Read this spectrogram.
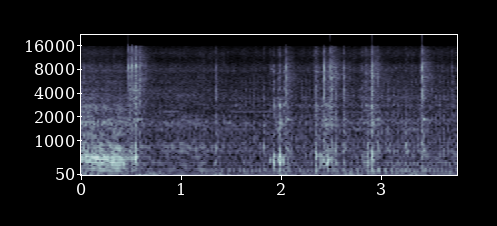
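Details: DT two-stroke motorcycle with a newly installed shifter, no gear engaged, testing the ignition cut. Short revving bursts are each cut off cleanly with a brief crackle, and it runs evenly between them; normal running with a working ignition cut.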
